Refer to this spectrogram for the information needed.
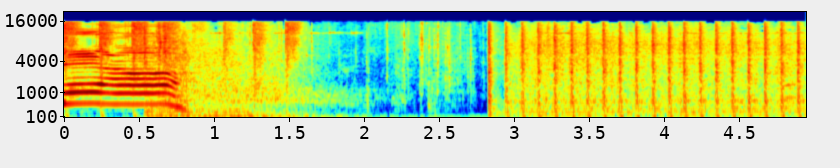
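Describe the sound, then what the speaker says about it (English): Rapid machine gun fire from the Rainbow Six Siege video game, a fast, even rattle of loud shots running steadily through the second half after a burst of other game sounds. "My gun has so much recoil."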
